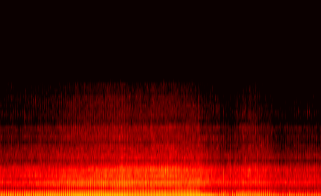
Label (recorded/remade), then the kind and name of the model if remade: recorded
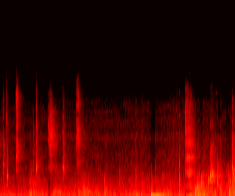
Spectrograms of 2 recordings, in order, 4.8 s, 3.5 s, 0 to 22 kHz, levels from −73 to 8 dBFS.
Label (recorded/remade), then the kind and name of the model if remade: recorded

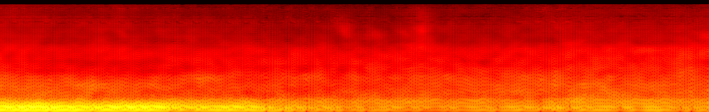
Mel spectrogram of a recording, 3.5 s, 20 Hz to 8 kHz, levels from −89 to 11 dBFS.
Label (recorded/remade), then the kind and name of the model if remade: remade, vocoder, Vocos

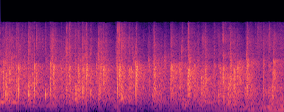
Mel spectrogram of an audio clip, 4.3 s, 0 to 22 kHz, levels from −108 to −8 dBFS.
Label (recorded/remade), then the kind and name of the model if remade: recorded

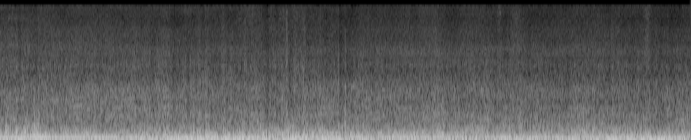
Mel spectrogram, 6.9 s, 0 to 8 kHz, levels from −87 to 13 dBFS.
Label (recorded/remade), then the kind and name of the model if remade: remade, autoencoder, DAC-VAE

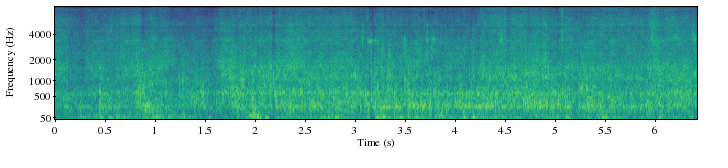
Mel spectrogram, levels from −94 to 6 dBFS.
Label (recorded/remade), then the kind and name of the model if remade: remade, codec, HILCodec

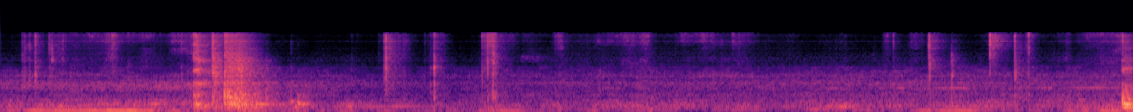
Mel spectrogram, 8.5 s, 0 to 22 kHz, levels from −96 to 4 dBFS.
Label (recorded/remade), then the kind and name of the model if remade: remade, codec, DAC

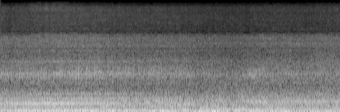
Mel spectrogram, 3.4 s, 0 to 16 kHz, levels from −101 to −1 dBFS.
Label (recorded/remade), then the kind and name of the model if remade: remade, vocoder, BigVGAN v2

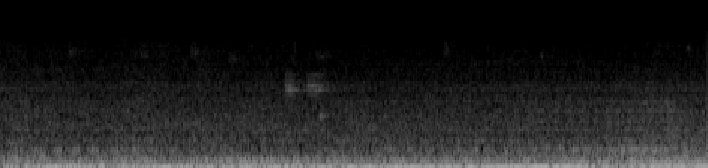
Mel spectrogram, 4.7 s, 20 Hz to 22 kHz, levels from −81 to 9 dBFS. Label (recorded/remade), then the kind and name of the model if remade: remade, vocoder, BigVGAN v2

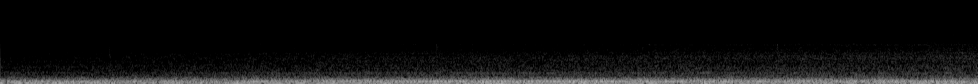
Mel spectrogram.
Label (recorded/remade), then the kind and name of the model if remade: recorded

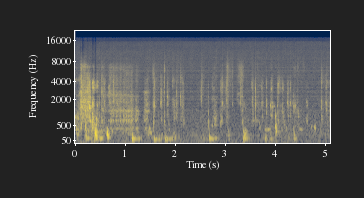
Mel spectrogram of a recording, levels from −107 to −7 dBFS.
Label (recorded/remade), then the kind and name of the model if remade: remade, autoencoder, DAC-VAE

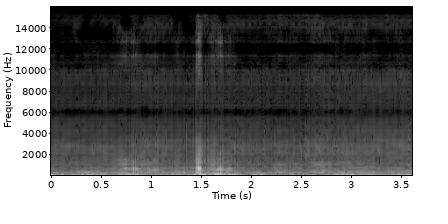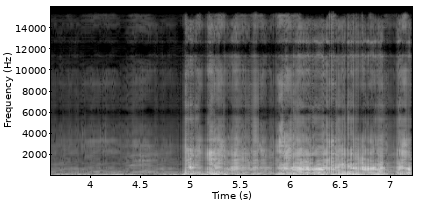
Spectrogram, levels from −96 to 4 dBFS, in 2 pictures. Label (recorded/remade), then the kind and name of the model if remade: remade, vocoder, BigVGAN v2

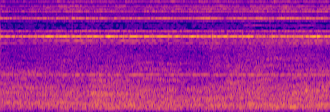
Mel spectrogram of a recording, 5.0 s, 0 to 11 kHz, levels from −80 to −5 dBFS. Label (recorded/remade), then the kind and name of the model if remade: recorded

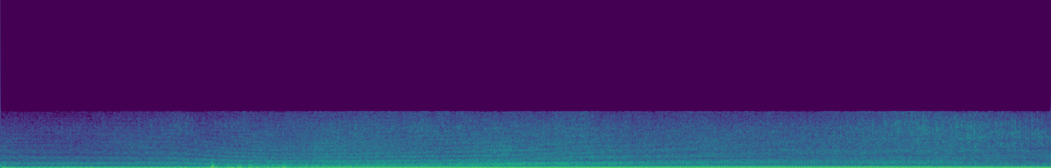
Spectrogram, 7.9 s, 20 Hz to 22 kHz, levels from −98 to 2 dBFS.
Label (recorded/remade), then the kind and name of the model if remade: recorded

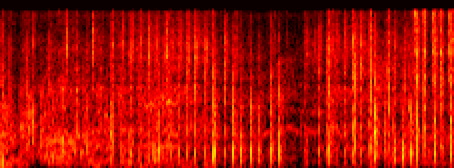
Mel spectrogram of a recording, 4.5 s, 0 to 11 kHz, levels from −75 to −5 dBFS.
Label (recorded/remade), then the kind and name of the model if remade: remade, vocoder, BigVGAN v2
